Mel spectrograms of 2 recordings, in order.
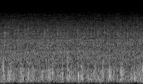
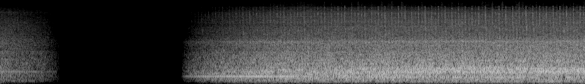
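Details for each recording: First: Jeep Liberty 3.7L V6 after repair (new coil, throttle control connector replugged, map sensor leak sealed): smooth, even idle with no misfires or knocks. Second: Jeep Liberty 3.7L V6 with a rough, uneven idle and a steady stumble about four a second, a single-cylinder miss after reconnecting the throttle control connector; needs a new ignition coil.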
